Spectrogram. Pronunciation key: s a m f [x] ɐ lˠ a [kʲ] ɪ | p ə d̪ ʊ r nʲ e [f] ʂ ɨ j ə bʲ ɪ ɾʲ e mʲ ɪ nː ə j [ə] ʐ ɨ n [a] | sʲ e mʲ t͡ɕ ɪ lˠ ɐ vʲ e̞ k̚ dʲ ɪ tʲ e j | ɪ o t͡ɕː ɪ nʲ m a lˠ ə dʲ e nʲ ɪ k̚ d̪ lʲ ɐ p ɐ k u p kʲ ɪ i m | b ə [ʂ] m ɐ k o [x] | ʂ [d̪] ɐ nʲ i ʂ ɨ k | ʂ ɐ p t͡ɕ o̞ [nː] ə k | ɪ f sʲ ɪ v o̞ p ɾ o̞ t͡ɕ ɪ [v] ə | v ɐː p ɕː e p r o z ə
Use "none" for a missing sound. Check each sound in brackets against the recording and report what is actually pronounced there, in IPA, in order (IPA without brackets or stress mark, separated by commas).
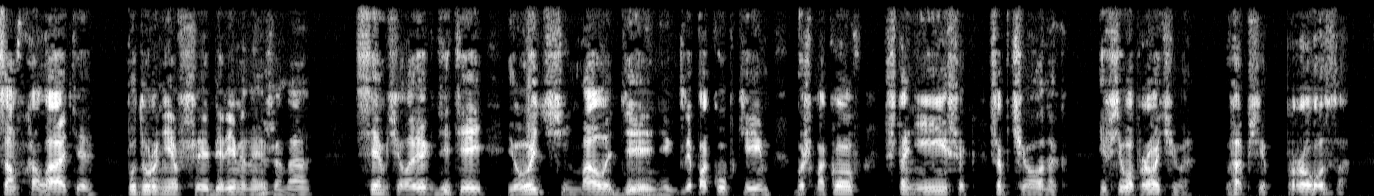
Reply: x, tʲ, f, ə, a, ʂ, f, t̪, n, v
